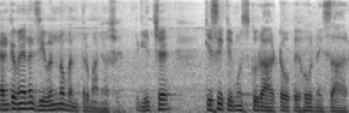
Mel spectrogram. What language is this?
Gujarati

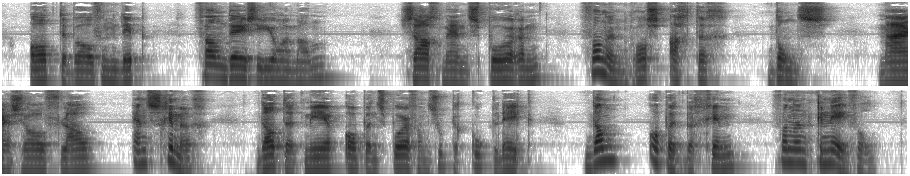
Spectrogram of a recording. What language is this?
Dutch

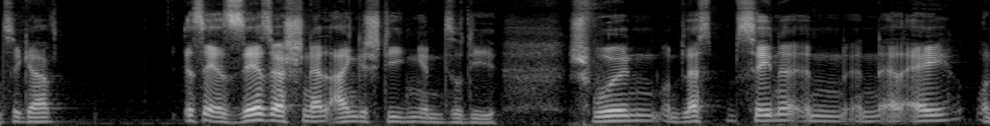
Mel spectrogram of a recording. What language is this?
German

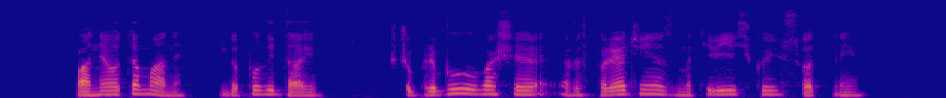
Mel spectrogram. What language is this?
Ukrainian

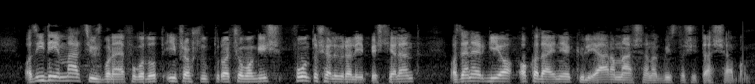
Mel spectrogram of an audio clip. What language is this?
Hungarian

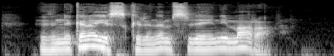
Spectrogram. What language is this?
Kabyle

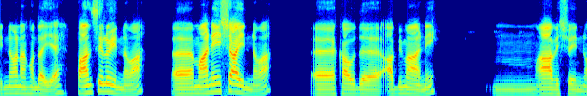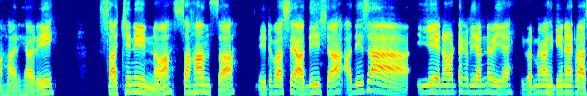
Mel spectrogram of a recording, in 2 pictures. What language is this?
Hindi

